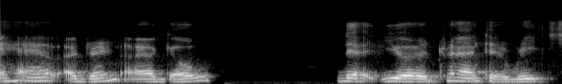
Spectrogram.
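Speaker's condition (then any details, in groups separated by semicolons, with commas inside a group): Spastic quadriplegic cerebral palsy; lives independently, much therapy in childhood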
